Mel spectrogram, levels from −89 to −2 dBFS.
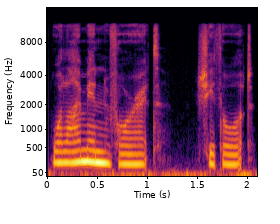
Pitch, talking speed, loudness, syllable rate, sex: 195 Hz, 200 wpm, -14 LUFS, 4.1 syllables/s, female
